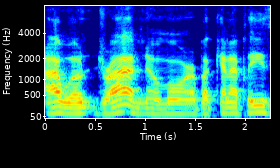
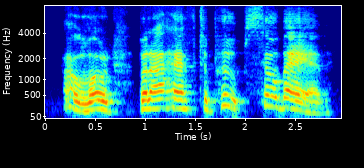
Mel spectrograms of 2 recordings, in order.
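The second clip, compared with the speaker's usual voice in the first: very high, irate, angry Southern woman's voice; 9 semitones higher than usual. Performer reads a stopped driver's lines to a police officer, angry Southern woman voice. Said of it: "read this as a Southern woman who is angry".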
